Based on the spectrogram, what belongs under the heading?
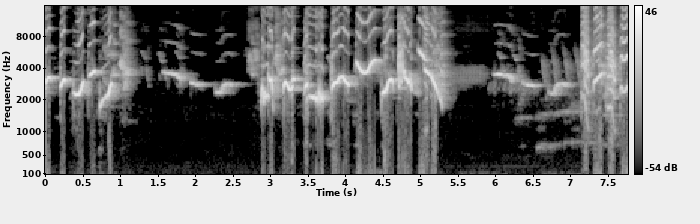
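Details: Oriental magpie-robin song with canary-shooting notes, used to encourage singing for daily or contest form: nearly continuous fast phrases of bright whistled slurs and trills, broken by short pauses, ending in harsh chattering notes.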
